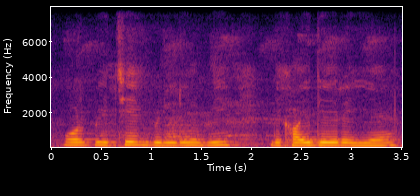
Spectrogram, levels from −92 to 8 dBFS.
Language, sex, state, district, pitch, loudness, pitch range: Hindi, male, Uttar Pradesh, Shamli, 155 Hz, -16 LUFS, 155-160 Hz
